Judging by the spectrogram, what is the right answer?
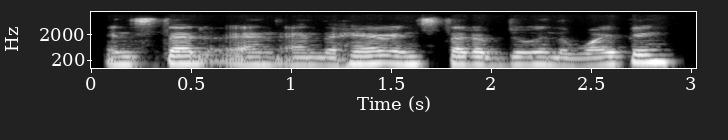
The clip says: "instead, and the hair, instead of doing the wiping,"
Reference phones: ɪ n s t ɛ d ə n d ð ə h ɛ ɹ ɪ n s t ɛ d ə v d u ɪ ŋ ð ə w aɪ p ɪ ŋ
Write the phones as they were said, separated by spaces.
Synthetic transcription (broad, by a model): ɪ n s t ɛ d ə n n ð ə h ɛ ɹ ɪ n s t ɛ d ə v d u ɪ ŋ ð ə w aɪ p ɪ ŋ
